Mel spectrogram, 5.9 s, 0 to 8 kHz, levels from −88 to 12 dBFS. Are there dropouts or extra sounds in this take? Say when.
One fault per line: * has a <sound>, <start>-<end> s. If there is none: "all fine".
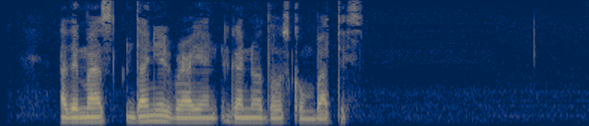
all fine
